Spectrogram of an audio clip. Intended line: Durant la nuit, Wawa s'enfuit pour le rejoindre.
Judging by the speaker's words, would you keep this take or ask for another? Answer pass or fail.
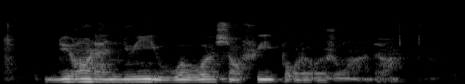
pass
